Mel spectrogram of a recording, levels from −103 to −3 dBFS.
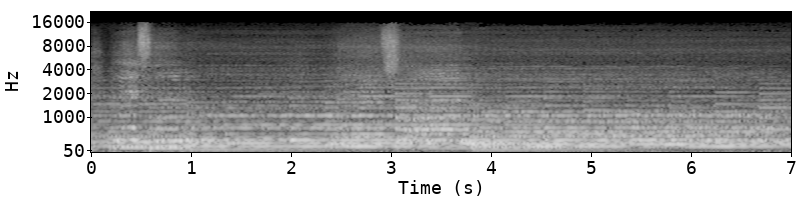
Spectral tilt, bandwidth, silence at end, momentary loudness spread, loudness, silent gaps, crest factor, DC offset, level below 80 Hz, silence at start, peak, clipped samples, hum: -6 dB/octave; 16 kHz; 0 s; 4 LU; -24 LUFS; none; 14 dB; under 0.1%; -48 dBFS; 0 s; -10 dBFS; under 0.1%; none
